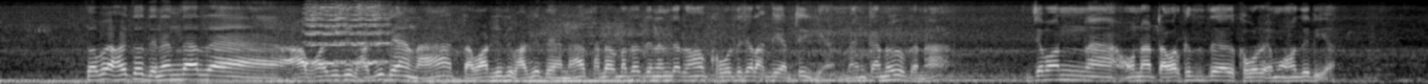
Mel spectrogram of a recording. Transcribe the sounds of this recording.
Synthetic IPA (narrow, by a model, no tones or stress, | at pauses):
t̪ɔbɛɦɔjt̪ɔd̪ɛnɛnd̪aɾ | abʱɔjd͡ʒɔd̪ibʱaɡit̪ʰɛjanaʈawaɾd͡ʒɔd̪ibʱaɡit̪ʰɛjanat̪ʰalɔɾnat̪ɔd̪ɛnɛnd̪aɾd̪ɔɦɔ̃kʰɔbɔɾd̪ɛt͡ʃalaʔɡɛjaʈʰikɡɛja̰mɛnkanujukana̰ | d͡ʒɛmɔnɔnaʈawaɾkʰit̪ɾut̪ɛkʰɔbɔɾɛmɔ̃ɦɔ̃d̪iɾḭja̰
